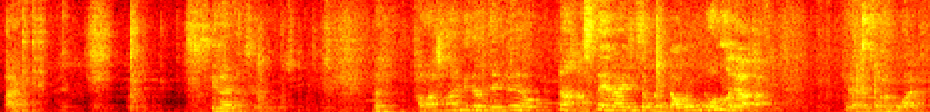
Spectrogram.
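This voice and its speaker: A man lectures a history class in a high voice, telling jokes and drifting into anecdotes. He sits back from the mic, so the sound carries the hollow echo of the room. A faint hiss runs beneath him. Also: animated, moderate pace, pauses often. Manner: chatty, joking, digressive storytelling. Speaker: history teacher. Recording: echoey classroom from far off.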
